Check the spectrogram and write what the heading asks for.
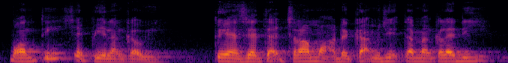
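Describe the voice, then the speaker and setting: A middle-aged man with a Kedah Malay accent, a religious teacher telling a heartfelt personal story in a sermon, often sinking to a hushed voice. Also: mid-range voice, rapid-fire, vocal fry. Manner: heartfelt storytelling, dropping to a hushed voice at sad moments.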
